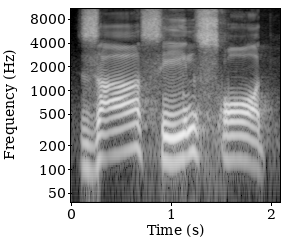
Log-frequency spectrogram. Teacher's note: زبان کی بالکل باریک نوک اور ثنائے سفلا و ثنائے علیہ، یعنی دونوں دانتوں کے اندرونی کنارے سے ادا ہوتا ہے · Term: حرف صفیریہ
